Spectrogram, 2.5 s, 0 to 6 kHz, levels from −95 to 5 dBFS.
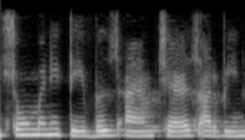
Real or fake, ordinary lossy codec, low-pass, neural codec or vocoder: fake; none; 5.4 kHz; codec, 16 kHz in and 24 kHz out, 1 kbps, XY-Tokenizer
